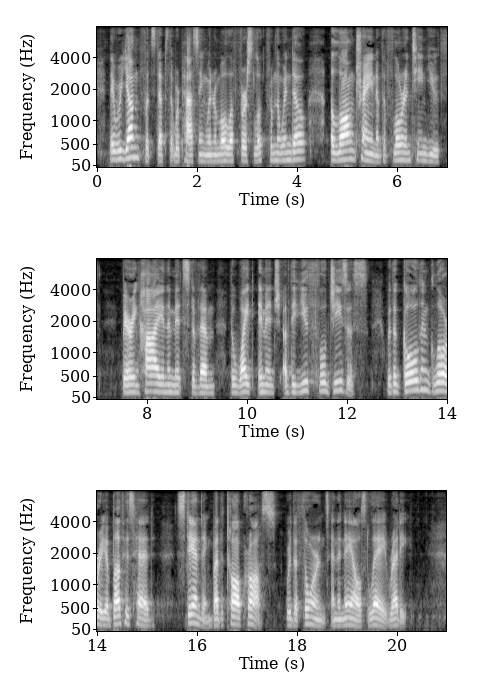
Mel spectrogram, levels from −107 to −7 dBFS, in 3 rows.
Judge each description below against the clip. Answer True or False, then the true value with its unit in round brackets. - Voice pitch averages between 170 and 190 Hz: False (155 Hz)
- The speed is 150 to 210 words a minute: True (155 wpm)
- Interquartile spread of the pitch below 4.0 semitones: True (3.3 semitones)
